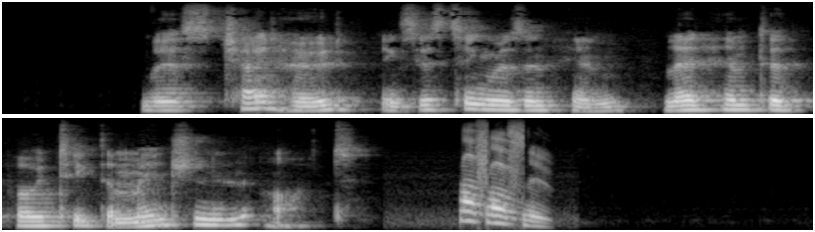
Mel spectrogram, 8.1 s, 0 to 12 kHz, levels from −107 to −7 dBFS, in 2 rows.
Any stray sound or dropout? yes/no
yes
